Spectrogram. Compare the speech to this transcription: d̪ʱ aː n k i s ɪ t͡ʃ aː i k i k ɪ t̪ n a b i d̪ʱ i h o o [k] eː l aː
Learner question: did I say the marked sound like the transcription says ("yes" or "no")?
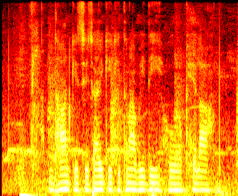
no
